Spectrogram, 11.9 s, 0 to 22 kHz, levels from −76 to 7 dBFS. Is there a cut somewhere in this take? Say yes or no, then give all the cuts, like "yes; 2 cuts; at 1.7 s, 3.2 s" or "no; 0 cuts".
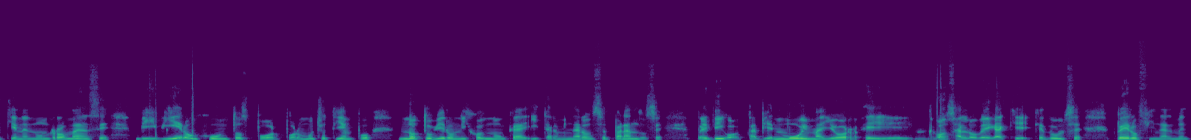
no; 0 cuts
